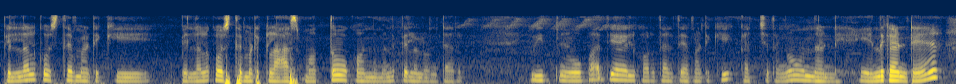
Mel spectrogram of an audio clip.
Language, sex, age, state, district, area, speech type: Telugu, female, 30-45, Andhra Pradesh, Bapatla, urban, spontaneous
